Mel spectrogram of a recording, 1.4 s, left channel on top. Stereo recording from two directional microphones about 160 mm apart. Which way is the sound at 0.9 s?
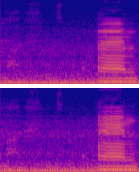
20° right (ahead or behind).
